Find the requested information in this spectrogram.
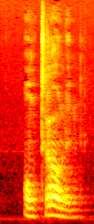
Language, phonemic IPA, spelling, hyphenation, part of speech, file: Dutch, /ˌɔnˈtroː.nə(n)/, onttronen, ont‧tro‧nen, verb, Nl-onttronen.ogg
- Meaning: to dethrone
